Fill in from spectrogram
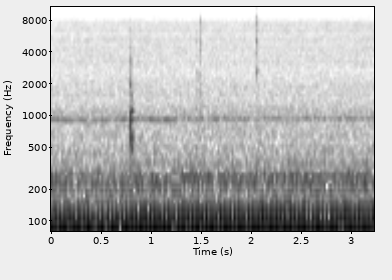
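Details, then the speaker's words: Old Toyota 4Runner after major engine repair for no compression on two cylinders: steady low rumble with even beat, no misses or knocks, idle finally dropped down off high idle; normal idle. "And also the idle has actually dropped on down now to where it's supposed to be."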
